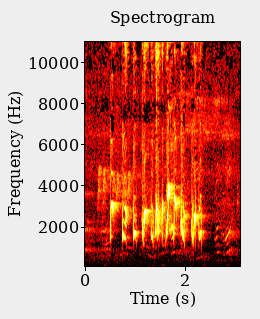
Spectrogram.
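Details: Stripe-throated bulbul singing in the morning: a lively, bubbling phrase of rapid warbled notes, rising and falling, lasting about two seconds before fading into quiet.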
